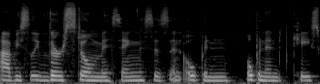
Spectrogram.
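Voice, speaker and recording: Woman with a Newfoundland accent, medium pitch, moderate pace. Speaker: podcast co-host. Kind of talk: casual chat; podcast case discussion. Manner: animated.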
